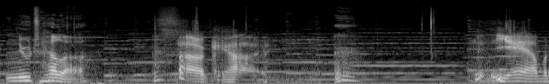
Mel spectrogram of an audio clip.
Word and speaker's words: Nutella: is happening and apparently there are some Americans who pronounce Nutella they pronounce it Nella as if it were made from Hazel noes um that's how I've always heard it pronounced as Nutella oh God yeah I'm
